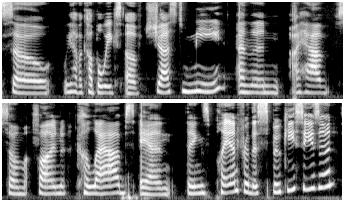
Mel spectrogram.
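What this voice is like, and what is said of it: Rough, unwell-sounding voice. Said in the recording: “my voice sounds bad, I'm sorry. Allergies.”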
